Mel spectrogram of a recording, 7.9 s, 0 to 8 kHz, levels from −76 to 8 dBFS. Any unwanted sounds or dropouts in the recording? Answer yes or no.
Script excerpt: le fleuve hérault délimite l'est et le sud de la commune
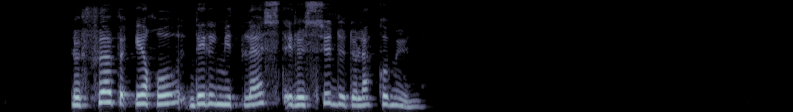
no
